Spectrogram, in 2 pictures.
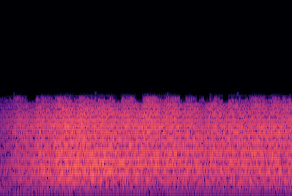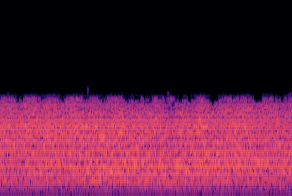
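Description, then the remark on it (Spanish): A steady, dense buzzing of many stacked data tones from multiplexed radio carriers, which carry voice, teletype, telegraphy or telemetry at the same time: an unbroken warbling drone at even loudness for several seconds with no voices. “muchos mensajes como voces, teletipos, telegrafía, telemetría o cualquier cosa pueden ser enviados al mismo tiempo a través de estos carriers, que naturalmente necesitan un codificador para ponerlos aparte a cada uno.”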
